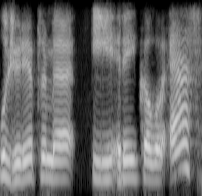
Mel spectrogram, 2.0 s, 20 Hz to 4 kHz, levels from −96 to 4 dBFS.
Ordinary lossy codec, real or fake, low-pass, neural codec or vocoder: Opus, 64 kbps; fake; 3.6 kHz; codec, 16 kHz, 1 kbps, X-Codec, HuBERT features, trained on LibriSpeech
